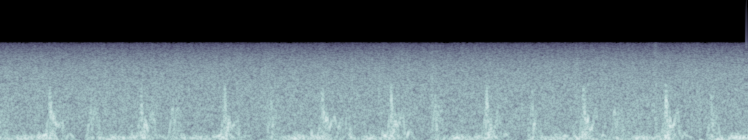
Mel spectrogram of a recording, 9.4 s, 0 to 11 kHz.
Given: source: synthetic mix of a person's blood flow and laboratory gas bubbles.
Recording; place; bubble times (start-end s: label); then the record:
Doppler ultrasound of blood flow; precordium
7.84-8.26 s: bubbles
From the record:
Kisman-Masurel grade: 121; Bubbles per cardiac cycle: 1 to 2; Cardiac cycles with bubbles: 10 to 50%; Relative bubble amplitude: barely perceptible (0.100 to 0.250); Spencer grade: 2 (many but less than half of the cardiac periods contain bubble signals, singularly or in groups); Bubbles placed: only in the low amplitude regions of the cardiac cycle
